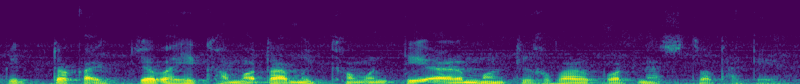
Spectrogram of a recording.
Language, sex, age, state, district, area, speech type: Assamese, male, 45-60, Assam, Jorhat, urban, read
